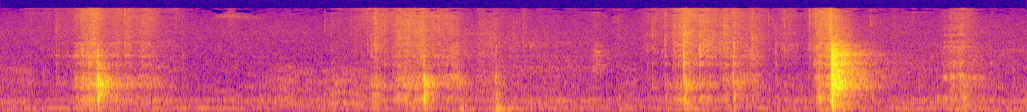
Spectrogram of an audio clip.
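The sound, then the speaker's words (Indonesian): Chopping an onion: a few soft, irregularly spaced cuts with a faint crisp crunch, quiet overall with pauses between strokes. “aku lagi motongin bawang bombay”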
